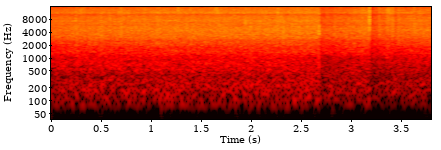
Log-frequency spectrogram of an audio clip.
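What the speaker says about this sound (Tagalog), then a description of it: "Sobrang lakas lang ng ulan." Heavy rain pours down steadily during a mountain climb, a dense, loud hiss that stays constant throughout with no voices over it.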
